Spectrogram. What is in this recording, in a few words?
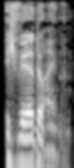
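"einen", German, slow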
